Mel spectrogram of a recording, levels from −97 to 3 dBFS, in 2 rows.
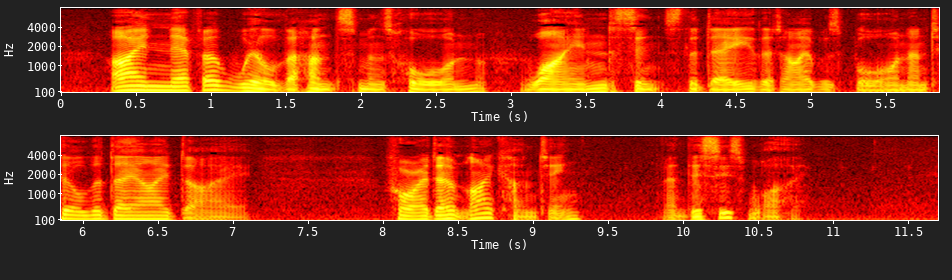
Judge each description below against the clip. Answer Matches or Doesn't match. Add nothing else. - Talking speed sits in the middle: Matches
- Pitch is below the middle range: Matches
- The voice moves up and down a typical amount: Doesn't match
